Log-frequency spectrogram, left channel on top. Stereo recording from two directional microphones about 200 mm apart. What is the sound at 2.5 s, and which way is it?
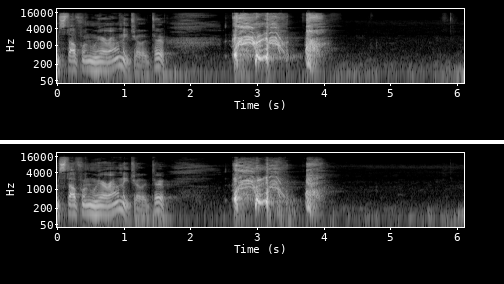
Throat clearing, 10° left (ahead or behind).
